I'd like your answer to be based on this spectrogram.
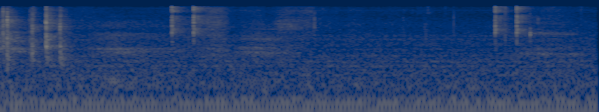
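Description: Faint keystrokes on a computer keyboard come in a few scattered quick clusters over a low steady hum, quiet and somewhat distant.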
